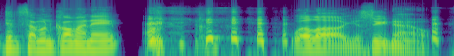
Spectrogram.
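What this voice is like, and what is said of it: Johnny Bravo cartoon character voice. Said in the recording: “my whole impression... The problem is it was good.”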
